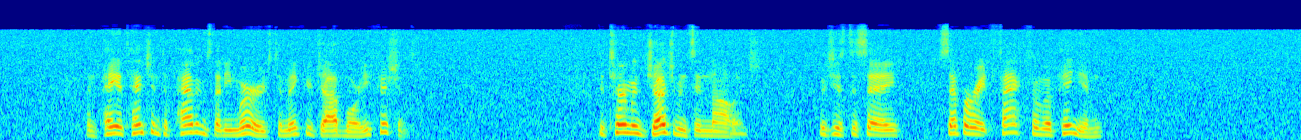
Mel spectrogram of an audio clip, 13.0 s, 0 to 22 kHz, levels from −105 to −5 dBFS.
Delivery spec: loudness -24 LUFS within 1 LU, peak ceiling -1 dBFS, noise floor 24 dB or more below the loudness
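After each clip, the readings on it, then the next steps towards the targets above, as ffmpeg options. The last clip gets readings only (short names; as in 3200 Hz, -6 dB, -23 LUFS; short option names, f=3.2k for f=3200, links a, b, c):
noise floor -53 dBFS; noise floor target -58 dBFS; loudness -34.0 LUFS; peak -13.5 dBFS; loudness target -24.0 LUFS
-> -af "afftdn=nr=6:nf=-53"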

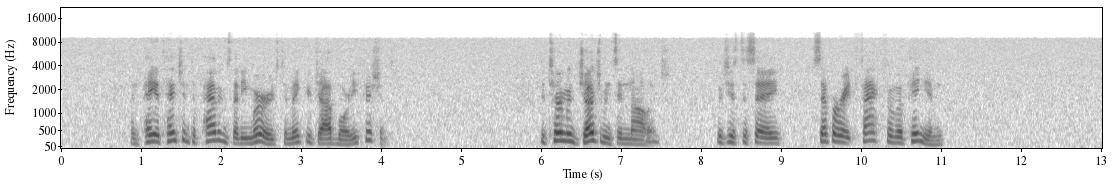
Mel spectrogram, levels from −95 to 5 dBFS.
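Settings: noise floor -57 dBFS; noise floor target -58 dBFS
-> -af "afftdn=nr=6:nf=-57"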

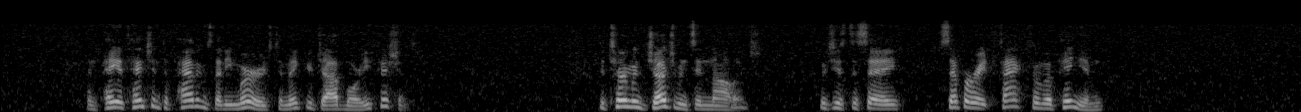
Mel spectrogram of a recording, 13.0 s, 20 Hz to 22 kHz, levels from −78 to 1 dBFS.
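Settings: noise floor -61 dBFS; loudness -34.0 LUFS; peak -13.0 dBFS; loudness target -24.0 LUFS
-> -af "volume=10dB"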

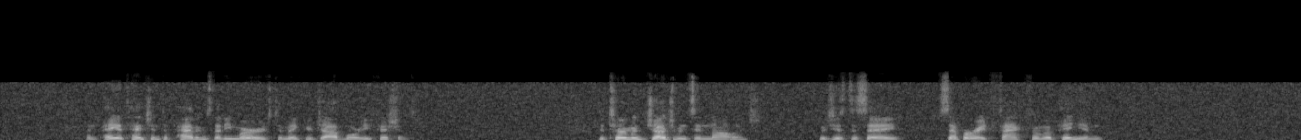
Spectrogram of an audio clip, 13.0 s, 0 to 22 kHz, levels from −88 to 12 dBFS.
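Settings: loudness -24.0 LUFS; peak -3.0 dBFS; noise floor -51 dBFS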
